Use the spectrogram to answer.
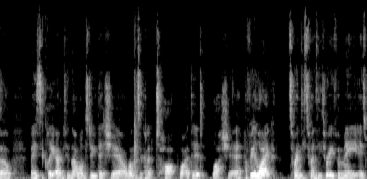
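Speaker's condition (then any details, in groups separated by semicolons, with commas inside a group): No condition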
